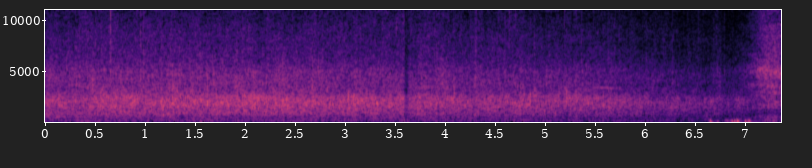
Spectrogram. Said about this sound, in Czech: Haleluja. Amen. Můžete si zatleskat, přátelé.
